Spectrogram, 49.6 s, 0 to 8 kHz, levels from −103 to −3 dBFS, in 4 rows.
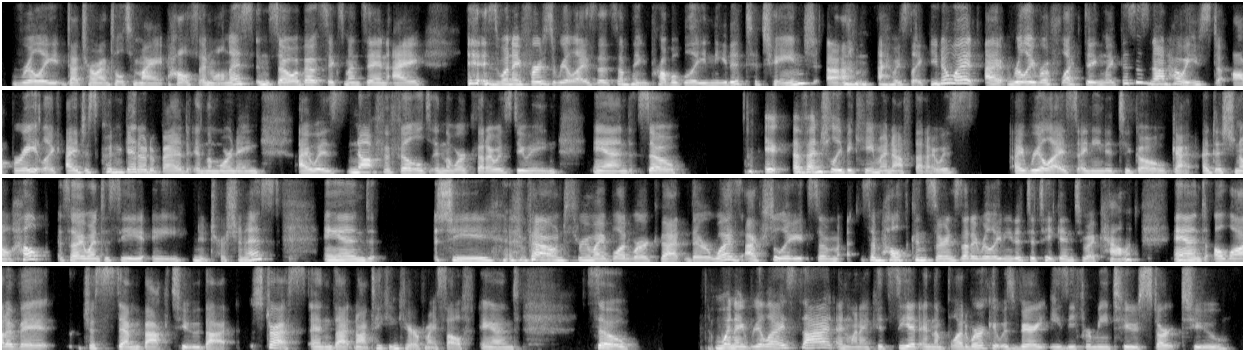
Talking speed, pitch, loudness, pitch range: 190 wpm, 195 Hz, -20 LUFS, 175-215 Hz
